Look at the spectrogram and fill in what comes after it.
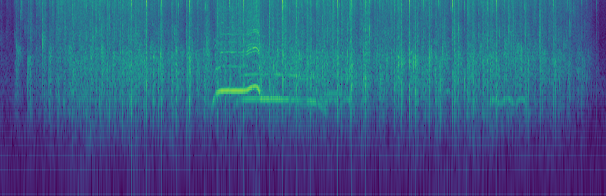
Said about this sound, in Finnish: Palataan asiaan loppuaplodien jälkeen.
